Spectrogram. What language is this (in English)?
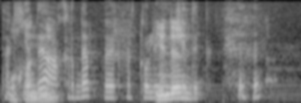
Kazakh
